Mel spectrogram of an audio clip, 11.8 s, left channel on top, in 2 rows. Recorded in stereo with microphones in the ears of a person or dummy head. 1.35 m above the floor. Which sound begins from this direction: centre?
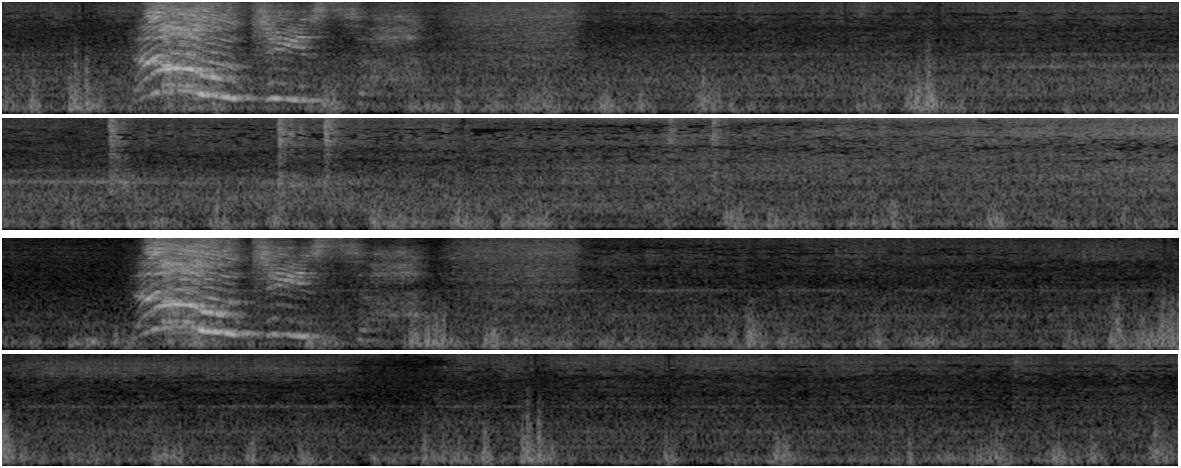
A shout, at 0.6 s.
